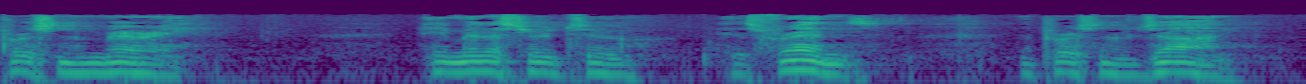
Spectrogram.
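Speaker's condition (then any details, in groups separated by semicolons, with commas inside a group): Parkinson's; Nebraska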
